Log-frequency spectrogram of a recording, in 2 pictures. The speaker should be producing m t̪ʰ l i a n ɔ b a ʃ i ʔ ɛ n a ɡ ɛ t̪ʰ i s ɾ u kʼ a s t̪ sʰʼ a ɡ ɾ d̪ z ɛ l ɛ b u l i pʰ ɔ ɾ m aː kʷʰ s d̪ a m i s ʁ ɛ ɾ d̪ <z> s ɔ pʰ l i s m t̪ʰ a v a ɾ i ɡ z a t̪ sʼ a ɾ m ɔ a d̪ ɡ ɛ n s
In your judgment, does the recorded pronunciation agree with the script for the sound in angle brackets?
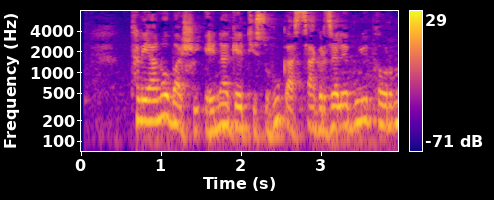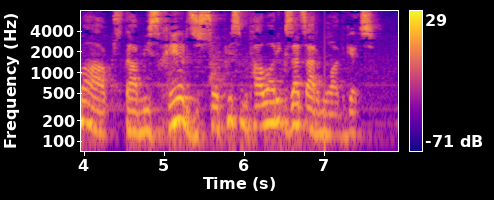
yes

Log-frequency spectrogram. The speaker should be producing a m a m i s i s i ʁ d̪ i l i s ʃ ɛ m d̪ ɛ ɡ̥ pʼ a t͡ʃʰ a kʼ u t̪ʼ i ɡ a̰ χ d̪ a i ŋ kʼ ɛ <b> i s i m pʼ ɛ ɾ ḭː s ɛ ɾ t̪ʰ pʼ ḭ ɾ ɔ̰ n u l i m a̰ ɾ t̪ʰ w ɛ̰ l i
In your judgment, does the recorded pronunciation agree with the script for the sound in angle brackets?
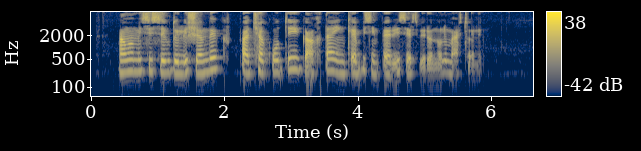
yes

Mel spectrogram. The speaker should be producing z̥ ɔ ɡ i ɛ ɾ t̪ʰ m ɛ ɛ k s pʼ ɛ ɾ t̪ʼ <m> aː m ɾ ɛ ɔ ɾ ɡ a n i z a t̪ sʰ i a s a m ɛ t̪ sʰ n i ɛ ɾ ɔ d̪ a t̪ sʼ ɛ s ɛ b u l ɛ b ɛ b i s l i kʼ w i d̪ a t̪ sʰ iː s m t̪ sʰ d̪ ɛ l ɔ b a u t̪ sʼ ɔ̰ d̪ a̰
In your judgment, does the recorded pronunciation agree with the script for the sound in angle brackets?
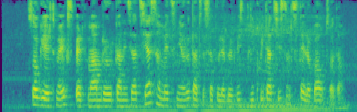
yes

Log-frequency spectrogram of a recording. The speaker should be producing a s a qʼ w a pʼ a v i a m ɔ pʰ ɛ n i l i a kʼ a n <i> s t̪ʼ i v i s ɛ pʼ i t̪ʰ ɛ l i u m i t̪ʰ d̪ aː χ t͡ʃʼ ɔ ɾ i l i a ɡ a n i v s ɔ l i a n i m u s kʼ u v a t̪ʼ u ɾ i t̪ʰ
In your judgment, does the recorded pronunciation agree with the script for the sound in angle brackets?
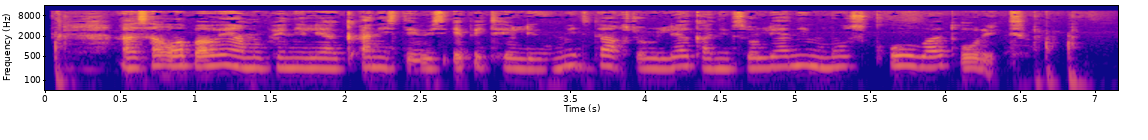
yes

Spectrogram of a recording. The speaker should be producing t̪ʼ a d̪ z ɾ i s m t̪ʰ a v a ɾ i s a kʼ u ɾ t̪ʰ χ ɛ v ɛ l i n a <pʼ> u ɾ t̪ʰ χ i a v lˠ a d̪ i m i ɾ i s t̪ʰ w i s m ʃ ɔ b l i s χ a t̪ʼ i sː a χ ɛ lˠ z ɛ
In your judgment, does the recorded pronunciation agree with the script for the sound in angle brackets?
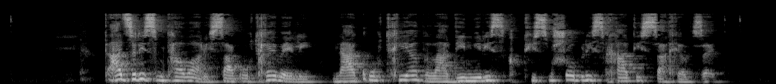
no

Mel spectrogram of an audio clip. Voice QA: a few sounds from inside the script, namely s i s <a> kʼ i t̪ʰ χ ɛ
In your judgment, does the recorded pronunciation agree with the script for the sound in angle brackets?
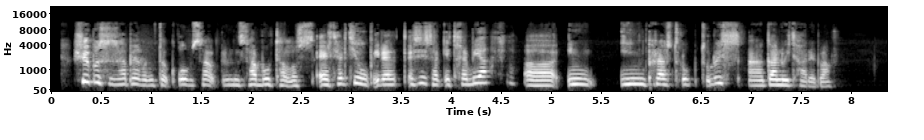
yes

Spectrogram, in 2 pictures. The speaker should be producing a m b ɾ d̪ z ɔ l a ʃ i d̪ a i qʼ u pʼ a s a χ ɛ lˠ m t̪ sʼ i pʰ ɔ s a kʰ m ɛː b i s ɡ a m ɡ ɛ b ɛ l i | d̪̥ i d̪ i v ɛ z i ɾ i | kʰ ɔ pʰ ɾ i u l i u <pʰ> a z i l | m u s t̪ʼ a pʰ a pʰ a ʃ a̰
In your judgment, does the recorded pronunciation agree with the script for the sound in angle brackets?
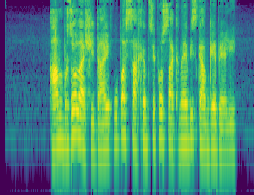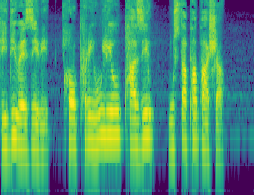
yes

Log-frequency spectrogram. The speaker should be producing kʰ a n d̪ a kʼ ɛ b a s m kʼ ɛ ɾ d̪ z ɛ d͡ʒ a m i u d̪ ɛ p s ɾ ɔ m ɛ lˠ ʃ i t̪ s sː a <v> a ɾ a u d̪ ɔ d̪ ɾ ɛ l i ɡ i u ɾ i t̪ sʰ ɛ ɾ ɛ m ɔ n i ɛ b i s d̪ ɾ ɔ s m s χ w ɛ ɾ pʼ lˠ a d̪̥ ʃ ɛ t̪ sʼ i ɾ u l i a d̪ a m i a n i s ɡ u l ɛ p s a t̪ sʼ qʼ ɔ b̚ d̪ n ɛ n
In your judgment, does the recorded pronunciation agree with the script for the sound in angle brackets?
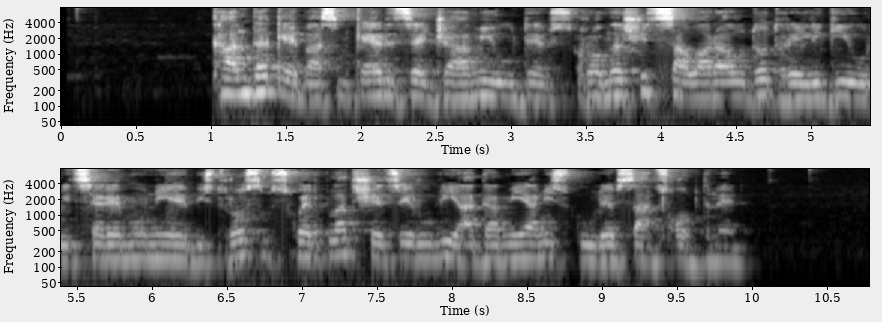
yes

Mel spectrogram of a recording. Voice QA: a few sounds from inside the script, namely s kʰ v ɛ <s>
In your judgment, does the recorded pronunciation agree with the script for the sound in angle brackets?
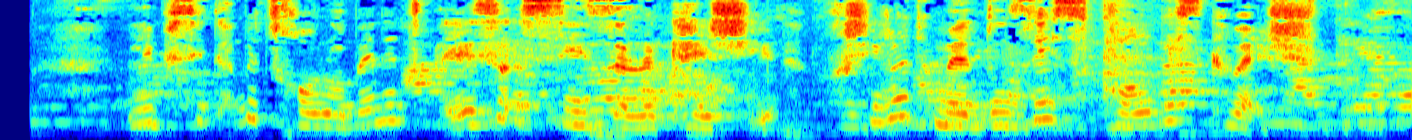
no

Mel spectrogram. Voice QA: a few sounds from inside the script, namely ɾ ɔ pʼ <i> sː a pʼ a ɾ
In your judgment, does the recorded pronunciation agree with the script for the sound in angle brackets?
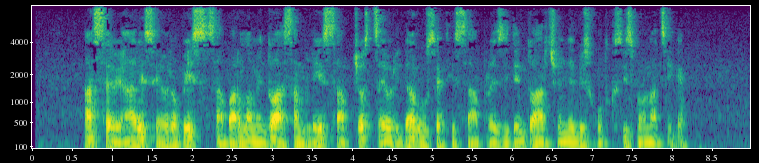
yes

